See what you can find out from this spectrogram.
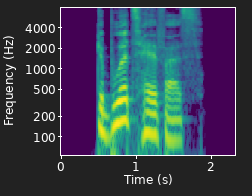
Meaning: genitive of Geburtshelfer
- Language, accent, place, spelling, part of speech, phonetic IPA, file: German, Germany, Berlin, Geburtshelfers, noun, [ɡəˈbʊʁt͡sˌhɛlfɐs], De-Geburtshelfers.ogg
